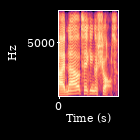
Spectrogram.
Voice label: fire, speech, Patronising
